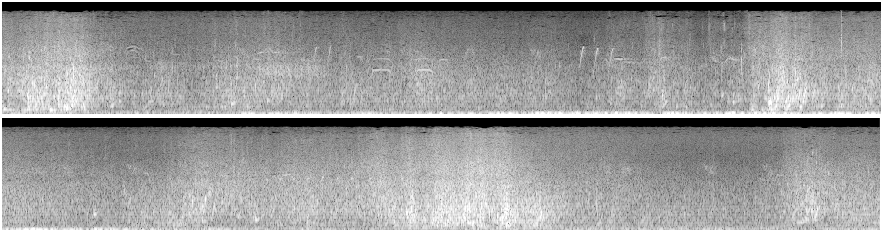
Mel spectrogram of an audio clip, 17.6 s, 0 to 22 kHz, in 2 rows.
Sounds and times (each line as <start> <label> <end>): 0.0 Ocean Waves 17.5
0.3 birds 17.5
